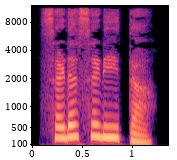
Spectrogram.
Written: ಸಡಸಡೀತ

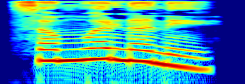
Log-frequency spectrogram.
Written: ಸಂವರ್ಣನೆ

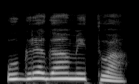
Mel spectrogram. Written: ಉಗ್ರಗಾಮಿತ್ವ

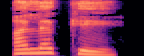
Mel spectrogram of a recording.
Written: ಅಲಕಿ

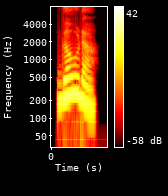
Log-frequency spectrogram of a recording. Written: ಗೌಡ

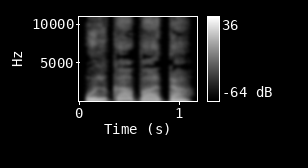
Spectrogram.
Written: ಉಲ್ಕಾಪಾತ

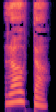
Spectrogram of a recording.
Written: ರಾವ್ತ

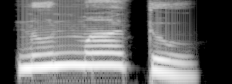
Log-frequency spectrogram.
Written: ನುಣ್ಮಾತು

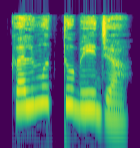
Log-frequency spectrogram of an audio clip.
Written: ಕಲ್ಮುತ್ತುಬೀಜ

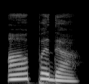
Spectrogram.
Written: ಆಪದ

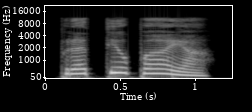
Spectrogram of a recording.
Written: ಪ್ರತ್ಯುಪಾಯ

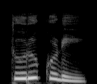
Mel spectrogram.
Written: ತುರುಕುಡಿ

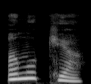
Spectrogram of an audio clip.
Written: ಅಮುಖ್ಯ

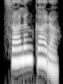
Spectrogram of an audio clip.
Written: ಸಾಲಂಕಾರ

